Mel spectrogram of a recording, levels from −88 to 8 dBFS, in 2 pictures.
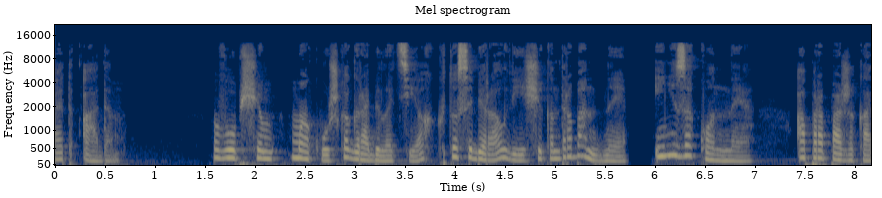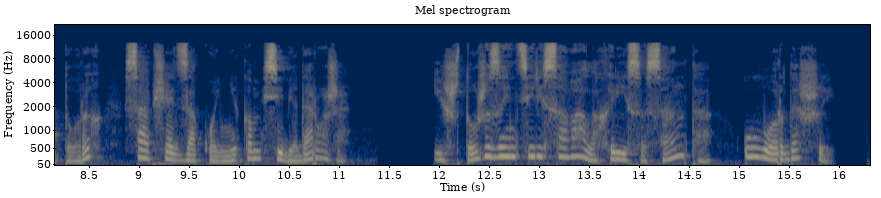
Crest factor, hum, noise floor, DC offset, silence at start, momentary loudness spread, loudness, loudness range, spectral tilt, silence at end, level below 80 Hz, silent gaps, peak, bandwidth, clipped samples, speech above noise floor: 24 dB; none; -75 dBFS; under 0.1%; 0 s; 15 LU; -30 LUFS; 5 LU; -3 dB/octave; 0.4 s; -54 dBFS; 1.48-1.52 s, 5.75-5.94 s, 11.39-11.92 s; -6 dBFS; 13 kHz; under 0.1%; 45 dB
